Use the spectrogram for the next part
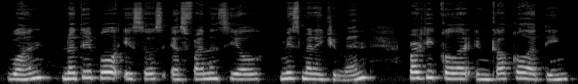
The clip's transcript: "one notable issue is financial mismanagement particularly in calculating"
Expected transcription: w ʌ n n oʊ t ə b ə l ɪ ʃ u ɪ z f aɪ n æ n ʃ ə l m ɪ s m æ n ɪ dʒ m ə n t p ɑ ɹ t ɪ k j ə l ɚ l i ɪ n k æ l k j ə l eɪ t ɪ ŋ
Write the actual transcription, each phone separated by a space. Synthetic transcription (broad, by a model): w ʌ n n oʊ t ə b ə l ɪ s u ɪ s f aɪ n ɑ n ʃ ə l m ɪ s m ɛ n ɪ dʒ m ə n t p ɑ ɹ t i k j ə l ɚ i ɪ n k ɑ l k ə l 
